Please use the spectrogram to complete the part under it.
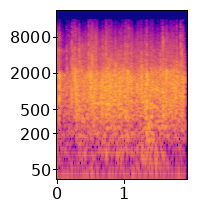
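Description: Polite applause from a gathered audience: a steady patter of many hands at moderate volume, even and unbroken throughout.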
